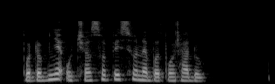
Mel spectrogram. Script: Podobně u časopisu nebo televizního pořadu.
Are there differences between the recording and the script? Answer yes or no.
yes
